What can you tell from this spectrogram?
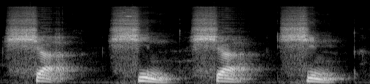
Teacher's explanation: kalau Shin itu tengah-tengah lidah bertemu atau menempel dengan langit-langit mulut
